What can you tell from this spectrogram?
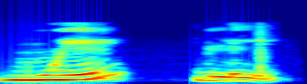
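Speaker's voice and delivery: "mueble" in two separated syllables; teacher splitting "mueble" for the class. Shown as a demonstration. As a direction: say "mueble" slowly, pausing between its two syllables. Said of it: "separa en sílabas".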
